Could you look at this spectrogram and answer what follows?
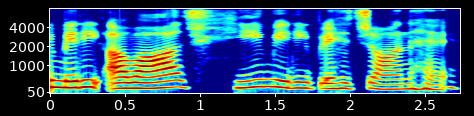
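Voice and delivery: ordinary delivery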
